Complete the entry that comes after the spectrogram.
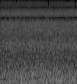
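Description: Faery Falls waterfall and river on Mt. Shasta rushing in a steady, dense broadband roar, close and constant throughout with no pauses.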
